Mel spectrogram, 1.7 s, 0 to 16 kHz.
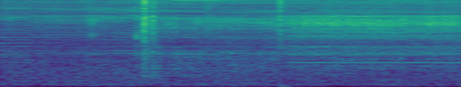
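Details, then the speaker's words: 3D-printed cooling fan in a model train tender, running at 3 V for 10 minutes with the temperature holding at 76°C (120°C without the fan): faint, steady high whir with no rattle or wobble. Fan works normally. "so I'm going to turn this off now you can hear the fan a little bit"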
